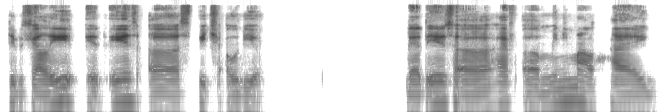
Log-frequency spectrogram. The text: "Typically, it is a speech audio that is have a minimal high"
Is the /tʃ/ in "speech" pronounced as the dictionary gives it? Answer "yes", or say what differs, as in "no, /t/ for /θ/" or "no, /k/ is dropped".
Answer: yes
